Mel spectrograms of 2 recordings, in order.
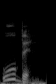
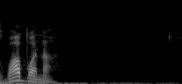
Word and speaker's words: Uben: The word to rise is not Uben, it's Wabwana.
